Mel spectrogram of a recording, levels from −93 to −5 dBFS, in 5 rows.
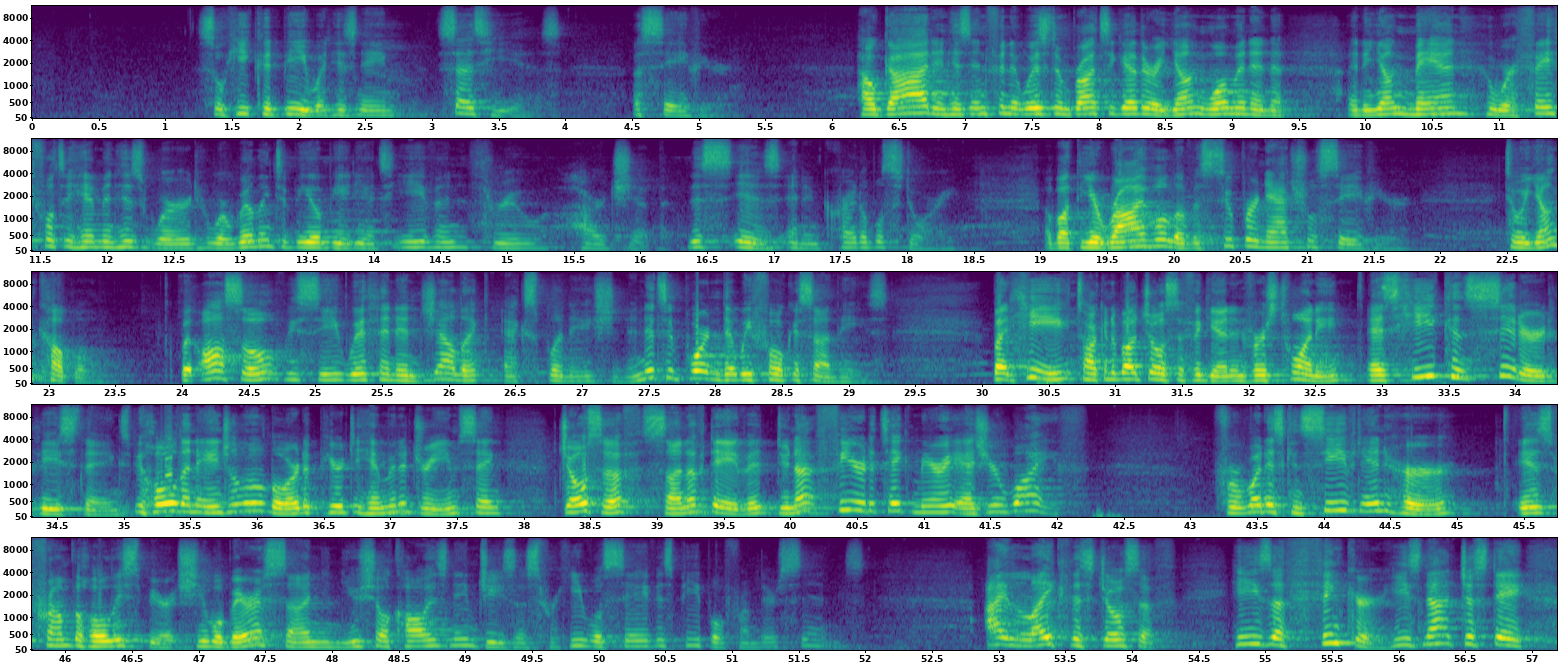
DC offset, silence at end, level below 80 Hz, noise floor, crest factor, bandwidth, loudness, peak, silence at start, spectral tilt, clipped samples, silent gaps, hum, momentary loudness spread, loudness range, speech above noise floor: under 0.1%; 0.05 s; -62 dBFS; -68 dBFS; 18 dB; 12 kHz; -18 LUFS; 0 dBFS; 1.3 s; -5.5 dB/octave; under 0.1%; none; none; 18 LU; 13 LU; 50 dB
